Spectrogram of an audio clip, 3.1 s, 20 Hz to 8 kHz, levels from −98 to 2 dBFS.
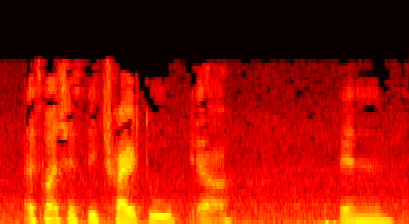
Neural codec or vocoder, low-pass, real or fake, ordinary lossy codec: none; 7.2 kHz; real; MP3, 24 kbps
